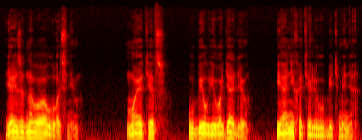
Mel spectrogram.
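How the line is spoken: Calm. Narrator (Russian): сказал он спокойно

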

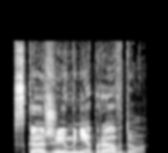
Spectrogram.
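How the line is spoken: Thunderous voice. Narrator (Russian): сказал Ли Цинхоу громоподобным голосом

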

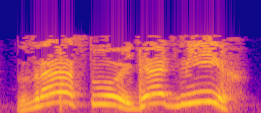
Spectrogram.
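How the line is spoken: Shouting over hammering. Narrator (Russian): прокричал Пашка, стараясь заглушить ритмичные удары кузнеца

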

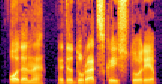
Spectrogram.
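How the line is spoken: Grumble. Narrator (Russian): пробурчал

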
